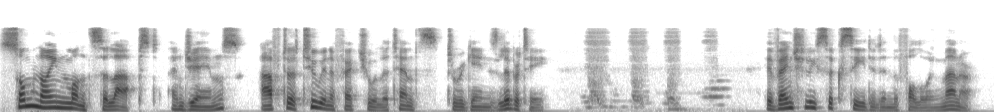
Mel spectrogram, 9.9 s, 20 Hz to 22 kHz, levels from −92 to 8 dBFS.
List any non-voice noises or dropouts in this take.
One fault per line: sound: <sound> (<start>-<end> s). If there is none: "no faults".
sound: sniff (5.8-7.3 s)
